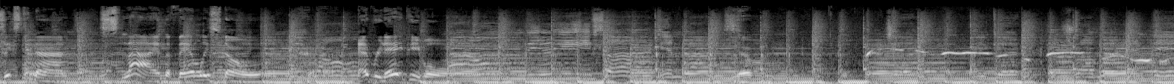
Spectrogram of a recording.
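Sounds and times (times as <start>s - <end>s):
speech: 0.0s - 7.9s
full band playing music with drums and bass: 0.0s - 11.7s
melodic whistle: 8.6s - 11.7s.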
